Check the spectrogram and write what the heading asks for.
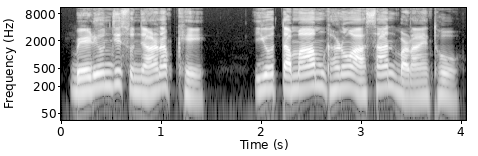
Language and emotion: Sindhi, neutral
